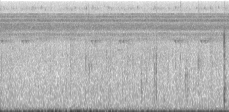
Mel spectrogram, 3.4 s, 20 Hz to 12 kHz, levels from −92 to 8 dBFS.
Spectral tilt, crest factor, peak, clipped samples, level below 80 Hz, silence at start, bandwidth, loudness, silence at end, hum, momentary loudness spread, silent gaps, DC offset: -0.5 dB/octave; 26 dB; -8 dBFS; under 0.1%; -40 dBFS; 0 s; 12 kHz; -34 LUFS; 0 s; none; 1 LU; none; 3%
